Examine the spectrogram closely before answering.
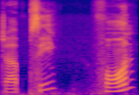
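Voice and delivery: Topsiphone paradisei drawn out very slowly, syllable by syllable; teacher dictating a scientific name, very slowly; slow dictation. Shown as a demonstration. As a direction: spell it out slowly so students can write it down. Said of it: "इसका scientific name है".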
